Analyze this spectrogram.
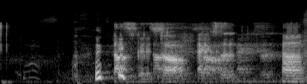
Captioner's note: laughs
